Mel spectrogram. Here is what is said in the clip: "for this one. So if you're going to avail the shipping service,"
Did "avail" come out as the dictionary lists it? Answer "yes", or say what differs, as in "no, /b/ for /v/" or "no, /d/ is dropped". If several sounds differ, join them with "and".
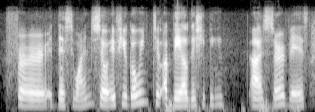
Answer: no, /b/ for /v/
